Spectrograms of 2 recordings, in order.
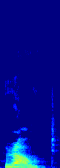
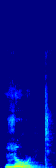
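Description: First: It is said in an American accent. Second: It is said in a British accent.

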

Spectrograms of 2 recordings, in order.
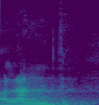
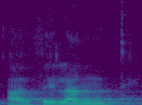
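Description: First: The middle 'de' syllable is left out. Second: The middle 'de' syllable is fully pronounced. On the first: The speaker calls it wrong. "caemos en el error" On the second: The speaker calls it right. "La forma correcta sería decir adelante"

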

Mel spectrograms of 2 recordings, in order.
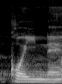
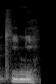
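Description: First: The first syllable sounds like 'koy'. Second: The first syllable sounds like 'kee'. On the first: This is the traditional academic pronunciation. "Cea cunoscută ca fiind erasmică, ... acest cuvânt se pronunță coine" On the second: This matches the modern Greek pronunciation. "unde se pronunță ca neogreacă de astăzi, și anume chini"

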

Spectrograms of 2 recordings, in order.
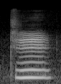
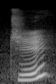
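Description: First: The pitch stays high and level. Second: The pitch rises from mid to high. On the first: "一声" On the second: "二声"

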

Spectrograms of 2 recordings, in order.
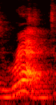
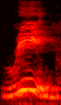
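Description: First: It is pronounced as the past tense form. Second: It is pronounced as the present tense form. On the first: The reading already happened. "when you say read in past tense, you have to say it as read" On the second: The reading happens now or habitually. "read can be present tense"

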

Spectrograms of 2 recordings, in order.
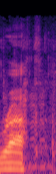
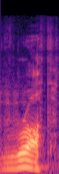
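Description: First: The word is said in an American way. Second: The word is said in a non-American way. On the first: The speaker calls it wrong. "not wrath" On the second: The speaker calls it right. "That's how you say the word, Americans. You say it wrath"

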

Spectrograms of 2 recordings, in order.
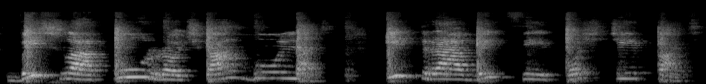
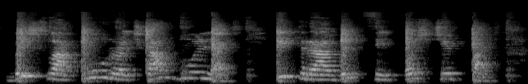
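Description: First: The phrase is spoken at a fast pace. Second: The phrase is spoken at a very fast pace. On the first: "А тепер давайте швидше, швидко" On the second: "спробуємо ще швидше сказати"

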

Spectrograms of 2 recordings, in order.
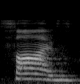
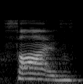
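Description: The two takes are said the same way.

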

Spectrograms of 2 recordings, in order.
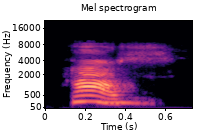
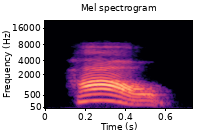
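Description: First: The word ends with a clear S sound. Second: The word ends without any S sound. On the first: The speaker calls it right. "It is important for you to pronounce the S in house" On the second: The speaker calls it wrong. "if you say how"

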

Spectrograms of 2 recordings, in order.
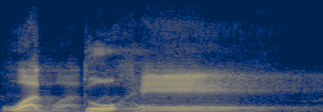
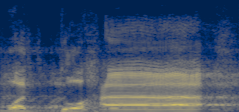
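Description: First: The word ends in an 'e'-like vowel. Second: The word ends in a clear 'a' vowel. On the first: This is another accepted reading. "wacane sejen" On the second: This is the usual local reading. "Kita wacane"

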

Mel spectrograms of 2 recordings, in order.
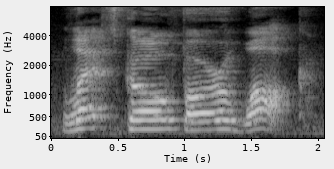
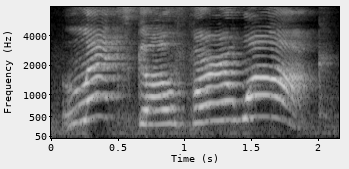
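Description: First: It is said with a strong, low pitch. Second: It is said with a high pitch.

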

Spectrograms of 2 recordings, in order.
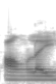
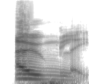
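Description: First: The first vowel is a short o sound. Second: The first vowel is a gliding diphthong. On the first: The speaker calls it wrong. "chứ only ha, sai á" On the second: The speaker calls it right. "Âm ơ u chứ không phải là chữ on, trong chữ on ngắn đâu"

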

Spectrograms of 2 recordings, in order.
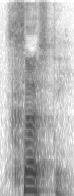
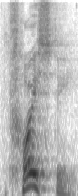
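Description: First: The first vowel sounds like 'uh', without r. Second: The first vowel sounds like 'oi', without r. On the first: "the uh" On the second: "The oi"

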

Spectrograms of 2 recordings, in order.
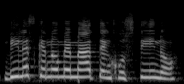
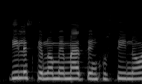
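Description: First: It is read with lively, expressive intonation. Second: It is read flatly, without expressive intonation. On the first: The speaker calls it right. "Darle una buena entonación" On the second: The speaker calls it wrong. "¿Cuál sería lo incorrecto?"

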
